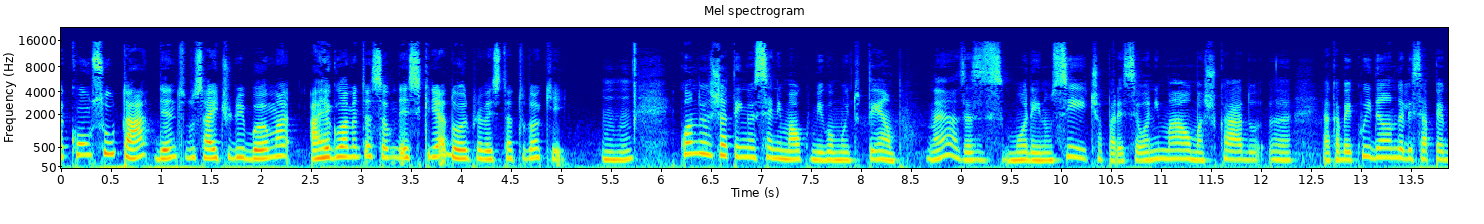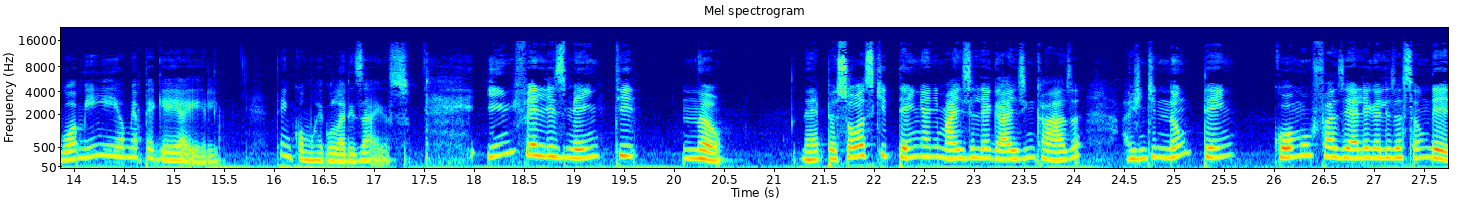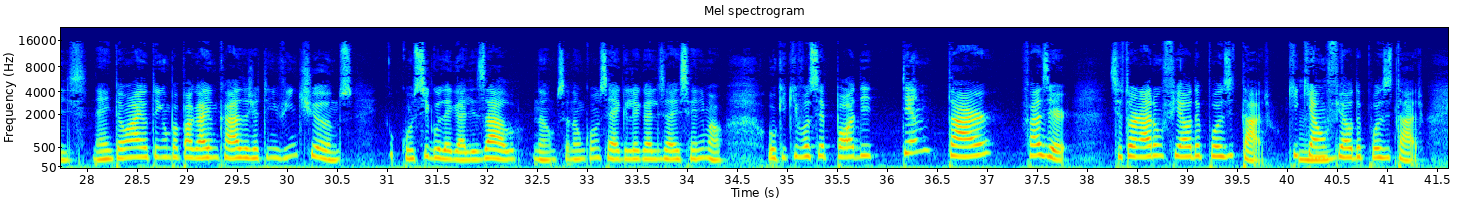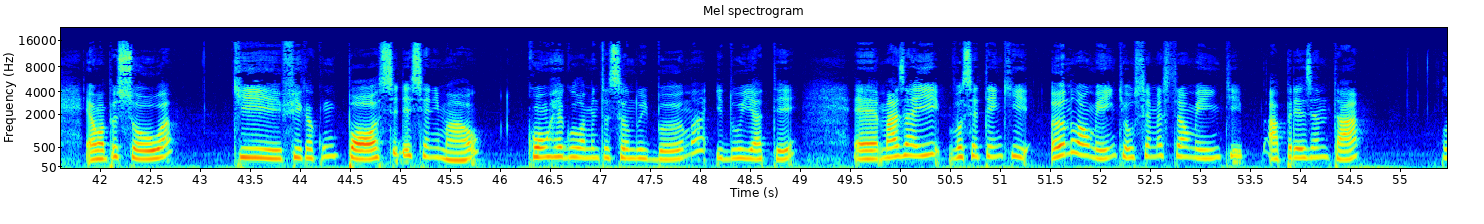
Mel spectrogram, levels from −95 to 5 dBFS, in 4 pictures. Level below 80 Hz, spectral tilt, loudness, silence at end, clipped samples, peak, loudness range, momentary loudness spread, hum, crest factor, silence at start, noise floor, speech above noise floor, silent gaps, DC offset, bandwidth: -50 dBFS; -5.5 dB/octave; -27 LUFS; 0 s; under 0.1%; -8 dBFS; 8 LU; 12 LU; none; 20 dB; 0 s; -55 dBFS; 29 dB; none; under 0.1%; 16 kHz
